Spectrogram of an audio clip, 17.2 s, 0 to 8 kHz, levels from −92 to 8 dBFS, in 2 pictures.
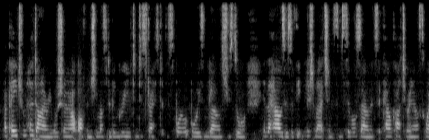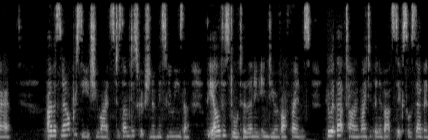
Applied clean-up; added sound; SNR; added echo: none; none; none; none.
